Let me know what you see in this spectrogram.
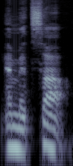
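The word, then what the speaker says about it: אמצא: can do the or most people what they're going to do is just pronounce the sound of the vowel. I think that's probably easiest to do. So this one's going to be something like emetza, emetza, emetza.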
